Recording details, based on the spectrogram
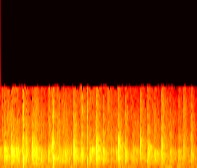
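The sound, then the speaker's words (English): Many people at a church service applaud together for a man, a dense, steady patter of many hands clapping for a few seconds, with no one speaking over it. “But I think we need to give him a big round of applause.”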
